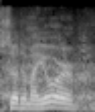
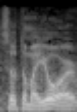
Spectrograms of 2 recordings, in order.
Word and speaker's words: Sotomayor: Another conservative pundit, Mark Krikorian of the National Review, complained that her annoying insistence that we pronounce her name correctly, Sotomayor, rather than Sotomayor, is an assault on good old American values.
